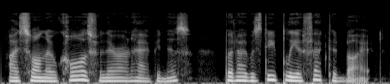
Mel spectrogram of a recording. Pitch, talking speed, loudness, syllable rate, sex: 165 Hz, 215 wpm, -16 LUFS, 6.2 syllables/s, female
